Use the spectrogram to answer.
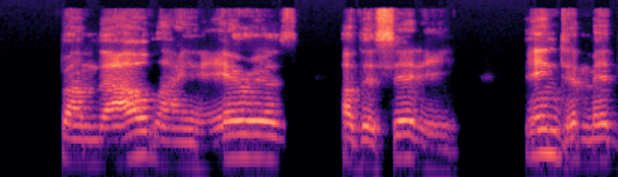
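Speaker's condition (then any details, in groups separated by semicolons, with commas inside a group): ALS; declining health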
